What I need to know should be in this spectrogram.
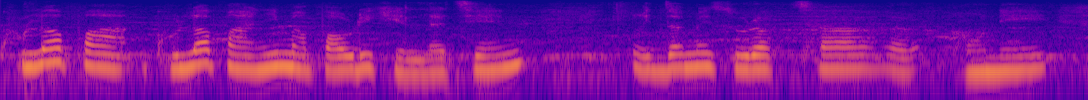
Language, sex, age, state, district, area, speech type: Nepali, female, 18-30, West Bengal, Alipurduar, urban, spontaneous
